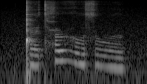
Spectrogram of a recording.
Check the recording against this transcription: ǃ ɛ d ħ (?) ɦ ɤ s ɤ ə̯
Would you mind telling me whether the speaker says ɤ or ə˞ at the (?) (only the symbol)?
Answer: ə˞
